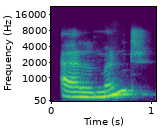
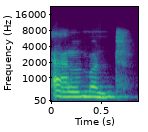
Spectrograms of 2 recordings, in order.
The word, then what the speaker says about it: almond: Almond? It's not almond. The correct pronunciation is Almond.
